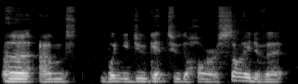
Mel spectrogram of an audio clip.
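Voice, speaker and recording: A man with a heavy cold talks through a comic book review, his voice nasal and a little husky. He rambles casually, full of ums and apologies, at an ordinary middle pitch. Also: steady tone, moderate pace, warm tone. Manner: rambling, with many fillers and apologies. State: stuffy nose from a cold.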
